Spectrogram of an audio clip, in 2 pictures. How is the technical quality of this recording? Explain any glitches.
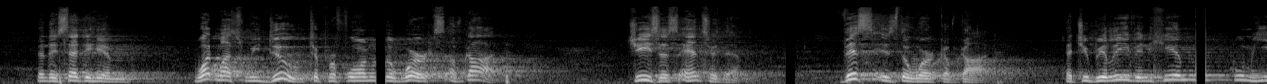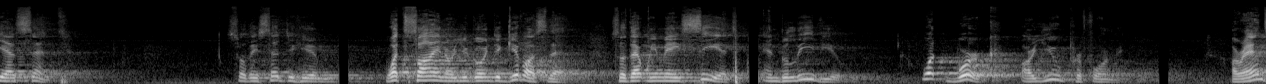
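The recording has one recurring fault: a gap between chunks. Silent holes of 100 ms appear at 3.76, 7.86, 11.96, 16.06, 20.16 and 24.26 s. Each gap falls 4.1 s after the one before. The audio was handled in 4-second chunks, and silence was left at each join. No sound is lost. It is only pushed later. The sound is interrupted by a short hole at each join, at regular intervals.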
